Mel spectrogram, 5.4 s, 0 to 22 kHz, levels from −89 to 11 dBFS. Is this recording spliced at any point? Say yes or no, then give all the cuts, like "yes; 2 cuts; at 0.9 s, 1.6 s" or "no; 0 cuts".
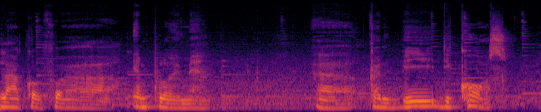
yes; 2 cuts; at 1.3 s, 3.6 s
